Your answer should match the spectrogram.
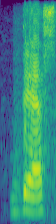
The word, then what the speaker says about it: desu: japanese is pronounced as this is especially true at the end of the words such as death or mass which then sound like des and mas desu should be pronounced as desu and masu should be pronounced as mas another example is suki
